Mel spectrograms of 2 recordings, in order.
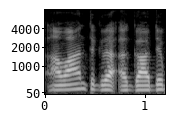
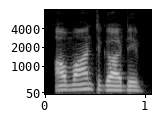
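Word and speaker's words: avant-garde: क्षेत्र में अग्रगामी है भाई ये आवां गाडे बोलेंगे इनको क्या आ वांट गाडे आ वांट गाडे दो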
